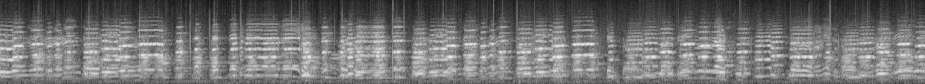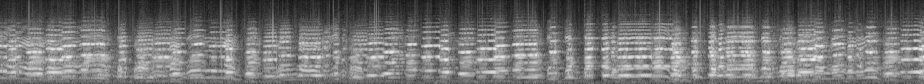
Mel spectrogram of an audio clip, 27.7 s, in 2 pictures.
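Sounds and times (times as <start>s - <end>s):
Finnish waltz music: 0.0s - 27.7s.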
